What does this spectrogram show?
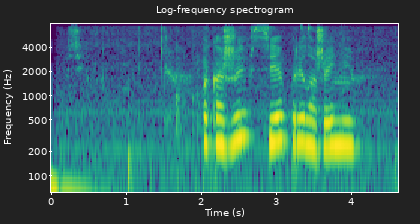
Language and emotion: Russian, neutral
